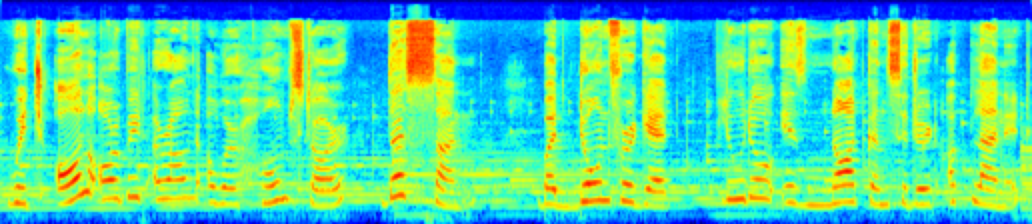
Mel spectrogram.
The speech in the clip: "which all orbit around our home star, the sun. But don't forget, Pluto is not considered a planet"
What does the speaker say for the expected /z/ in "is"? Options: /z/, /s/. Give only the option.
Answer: /z/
